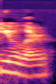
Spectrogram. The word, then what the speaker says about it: Euler: It looks like Euler, but you pronounce it Euler.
